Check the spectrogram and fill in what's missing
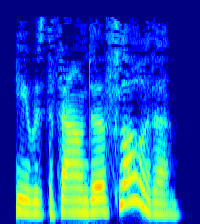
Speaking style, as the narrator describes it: Ruby said brightly

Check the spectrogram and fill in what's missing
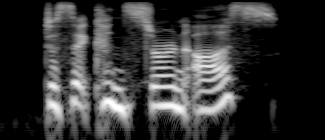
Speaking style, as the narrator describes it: I shout

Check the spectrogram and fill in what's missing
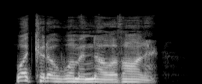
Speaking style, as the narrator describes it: Wolfgar shot back angrily

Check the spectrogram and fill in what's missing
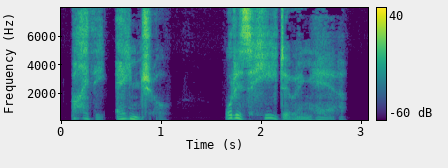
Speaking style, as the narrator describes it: James swore softly

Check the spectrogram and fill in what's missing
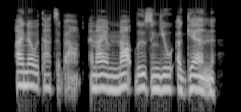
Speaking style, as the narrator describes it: she said it fiercely, as if she dared the past to repeat

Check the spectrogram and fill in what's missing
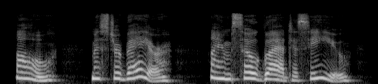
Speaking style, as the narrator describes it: cried Jo with a clutch, as if she feared the night would swallow him up before she could get him in

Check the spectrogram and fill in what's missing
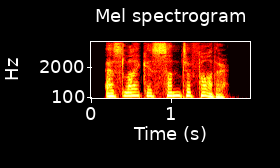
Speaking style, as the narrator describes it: she answered, and hesitantly

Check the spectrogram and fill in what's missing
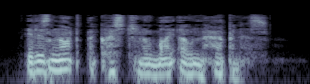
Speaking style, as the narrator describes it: she finally said, her voice quiet, almost broken

